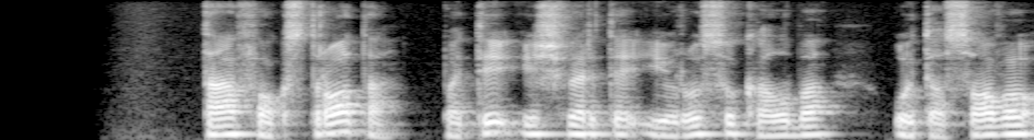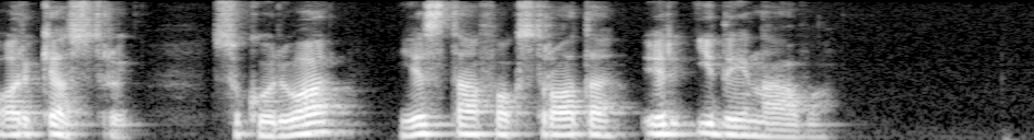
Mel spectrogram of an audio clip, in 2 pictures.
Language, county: Lithuanian, Vilnius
